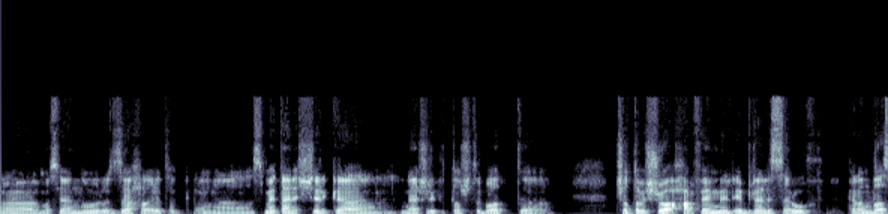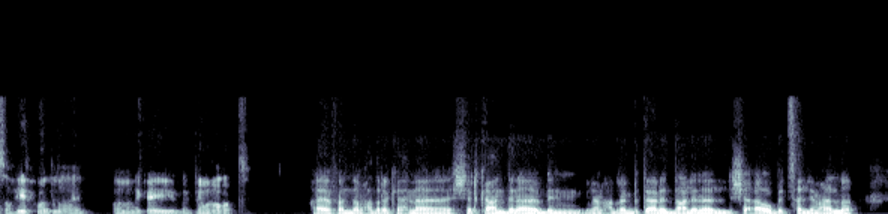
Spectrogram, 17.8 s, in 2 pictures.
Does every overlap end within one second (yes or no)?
yes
